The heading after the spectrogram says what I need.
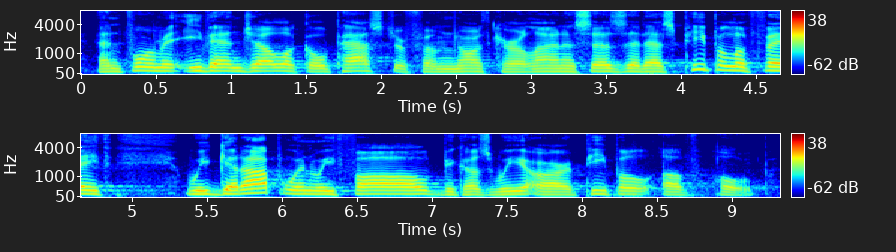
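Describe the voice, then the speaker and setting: An older man, a pastor, preaching a sermon from the pulpit with slow, emphatic delivery and deliberate pauses. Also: on the high side, gravelly, darkish tone. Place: large church sanctuary, at the pulpit. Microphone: pulpit microphone. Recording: long church reverb.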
